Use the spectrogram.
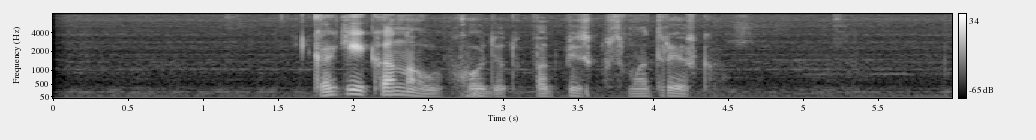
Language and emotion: Russian, neutral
